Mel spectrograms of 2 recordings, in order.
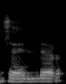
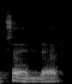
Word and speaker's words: Zeller: che in italiano si pronuncia Zeller, il più delle volte in maniera erronea, la corretta interpretazione, la corretta pronuncia sarebbe Zeller.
